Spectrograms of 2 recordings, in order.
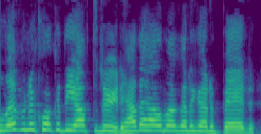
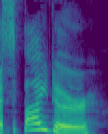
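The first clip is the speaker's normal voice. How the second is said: spider with a hard American R ending; put-on American spider, final R sounded; American accent; 5 semitones lower than usual. Shown as a demonstration. Australian showing her attempt at spider, American accent. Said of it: "in an American accent, I would have to say".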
